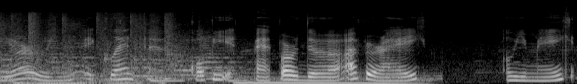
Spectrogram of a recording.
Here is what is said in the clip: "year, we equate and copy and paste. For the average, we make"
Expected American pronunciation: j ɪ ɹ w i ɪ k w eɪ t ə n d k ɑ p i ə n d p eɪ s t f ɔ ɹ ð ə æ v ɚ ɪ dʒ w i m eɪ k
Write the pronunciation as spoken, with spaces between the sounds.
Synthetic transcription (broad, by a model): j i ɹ w i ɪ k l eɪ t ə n k ɑ p i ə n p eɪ t f ɔ ɹ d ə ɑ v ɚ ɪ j w i m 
